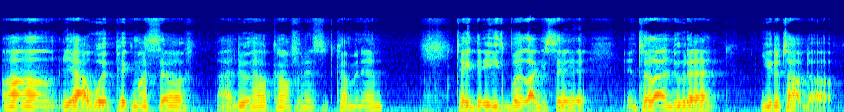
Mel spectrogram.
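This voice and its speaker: A man's voice: fairly low pitch, steady tone, normal speed, gravelly, a little mellow. A man hosting a casual sports chat, laid-back and peppering his talk with "you know". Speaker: host.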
